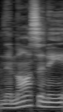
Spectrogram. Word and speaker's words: Mnemosyne: If I'm reading this pronunciation guide right, apparently that's how you say it. Normally, event final bosses tend to be pushovers, but Mnemosyne is closer to the Kiara Kama end of the spectrum.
